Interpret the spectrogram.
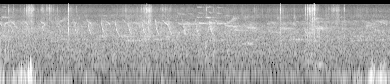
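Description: Open-air rural ambience: a bird gives a rapid run of short, downward-sweeping chirps, several a second, from about a second and a half in for two seconds, over a steady hiss. There are a few sharp ticks, and brief low rumbles just at the start and near the end.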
